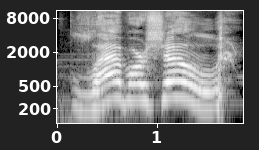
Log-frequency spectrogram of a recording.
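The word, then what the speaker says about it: L'Arachel: is centered it's labell people were wondering how to pronounce her name it's lab arell is this our new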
